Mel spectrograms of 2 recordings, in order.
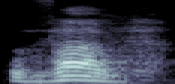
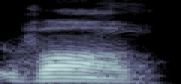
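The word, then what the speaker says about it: ו: So it's V as in Vogue. So it's really V. How to read Vogue? So the word, the shape Vav is really pronounced V, like Vogue. That is it, pronunciation. So here in this side, it's pronunciation. This is pronunciation. So according to the old Hebrew word today, those who, the owner of the words, I mean, so it's a V. So don't change it into W.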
